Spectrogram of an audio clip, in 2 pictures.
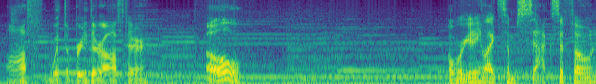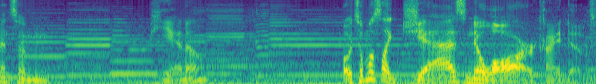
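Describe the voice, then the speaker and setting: A man with a mid-pitched voice hosts a reaction video, commenting casually as he watches. He talks in an informal, conversational way, with music playing behind him. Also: sing-song, slow pace, long pauses.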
